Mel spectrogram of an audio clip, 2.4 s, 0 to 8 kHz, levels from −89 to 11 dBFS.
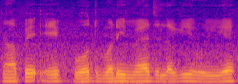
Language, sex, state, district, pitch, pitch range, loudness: Hindi, male, Haryana, Charkhi Dadri, 115 Hz, 110-120 Hz, -15 LUFS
